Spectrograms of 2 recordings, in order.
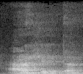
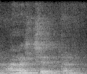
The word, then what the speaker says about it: Nascetta: Is that the correct pronunciation? Right. Okay. Can you say it? Anas-cetta. Anas-cetta.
